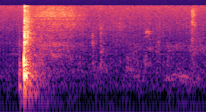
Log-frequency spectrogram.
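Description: Faint, distant voice of an audience member answering a question off-microphone, low and muffled in a small room.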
